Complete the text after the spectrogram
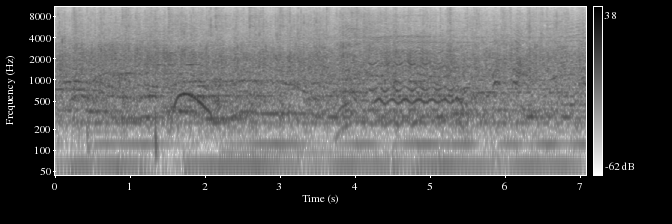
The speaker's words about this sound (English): Come on, somebody, clap your hands, all you people. Clap your hands, all you people.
